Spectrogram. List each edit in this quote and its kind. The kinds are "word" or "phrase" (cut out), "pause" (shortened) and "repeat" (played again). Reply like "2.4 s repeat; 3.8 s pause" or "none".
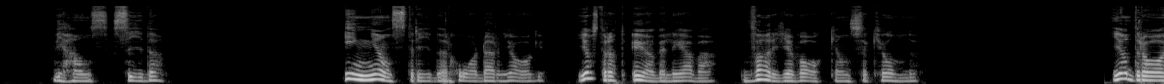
5.0 s word; 5.9 s word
